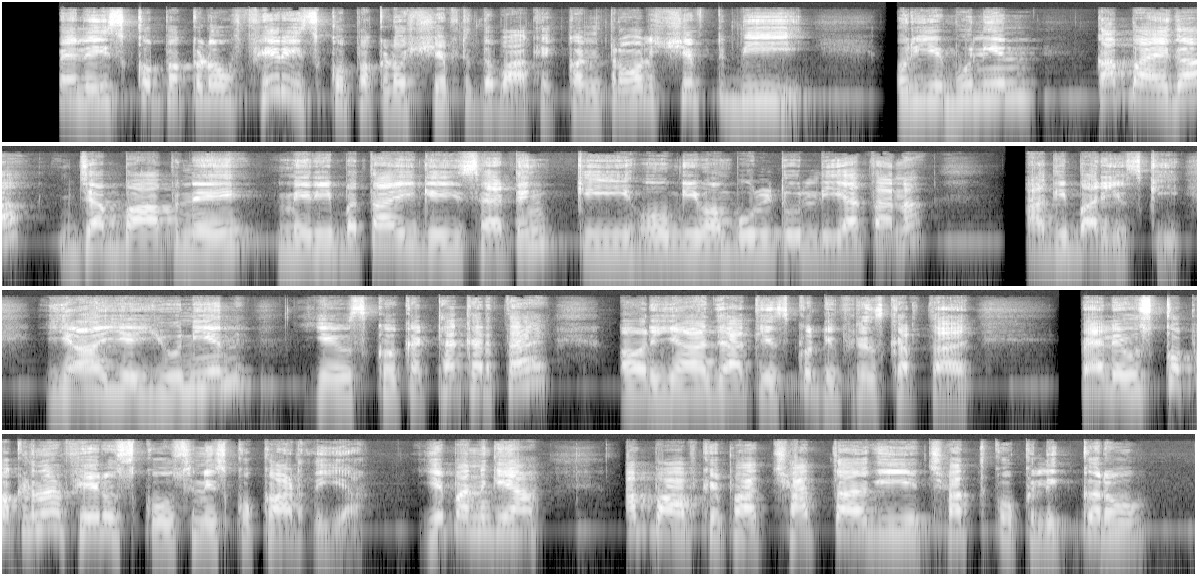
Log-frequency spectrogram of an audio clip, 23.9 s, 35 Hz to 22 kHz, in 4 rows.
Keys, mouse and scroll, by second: 1.2 shift+click, 3.4 ctrl+shift+b, 16.0 click, 19.4-20.3 alt+drag.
